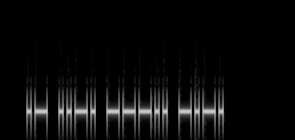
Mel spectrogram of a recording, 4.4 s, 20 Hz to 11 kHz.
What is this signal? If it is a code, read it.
Morse code, heard as a keyed tone, about 20 wpm, 700 Hz. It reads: AF8C
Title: USA Call Signs - 4 Characters - 8x Character Spacing - 20wpm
